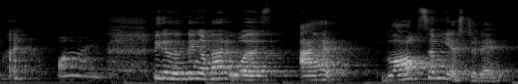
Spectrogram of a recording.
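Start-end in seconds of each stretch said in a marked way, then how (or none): 0.1-0.9 laughing exasperation. Real, not acted. Exasperated at broken phone.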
